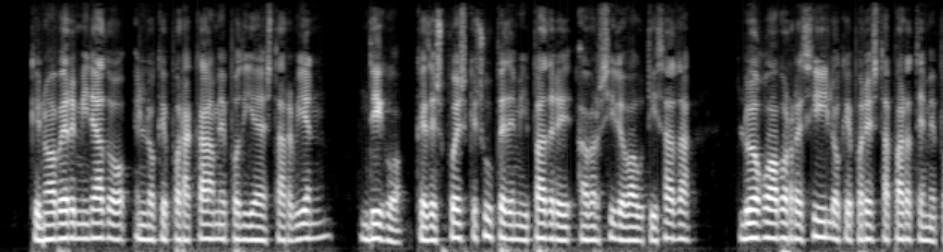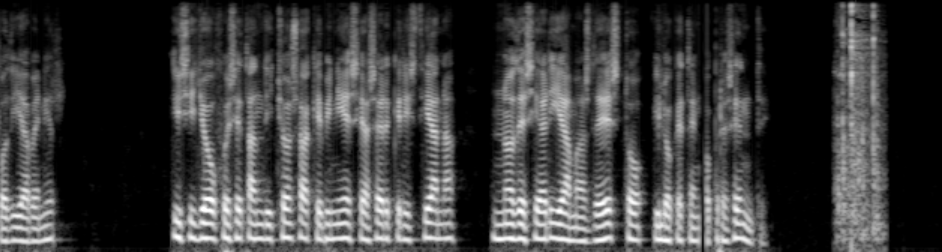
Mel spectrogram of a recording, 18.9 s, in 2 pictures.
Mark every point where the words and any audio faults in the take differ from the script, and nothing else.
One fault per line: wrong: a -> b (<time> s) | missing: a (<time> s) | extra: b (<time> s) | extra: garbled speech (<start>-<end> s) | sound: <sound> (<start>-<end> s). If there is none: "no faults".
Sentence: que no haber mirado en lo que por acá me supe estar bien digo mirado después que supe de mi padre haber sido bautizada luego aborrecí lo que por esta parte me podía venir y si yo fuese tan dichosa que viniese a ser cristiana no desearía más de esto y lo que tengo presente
wrong: supe -> podía (2.3 s)
wrong: mirado -> que (4.2 s)
sound: dropout (16.4-16.5 s)
sound: squeak (17.8-18.3 s)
